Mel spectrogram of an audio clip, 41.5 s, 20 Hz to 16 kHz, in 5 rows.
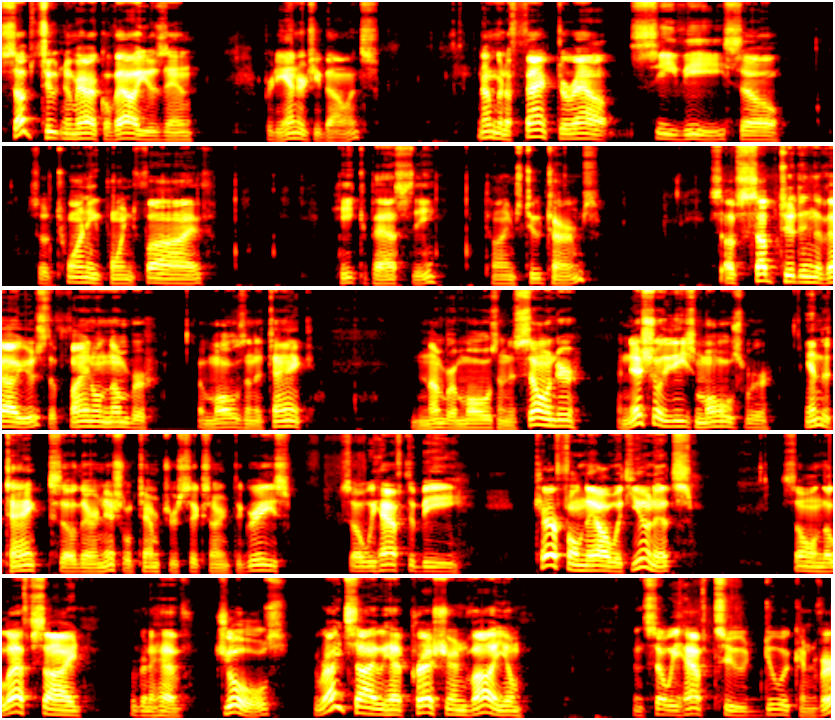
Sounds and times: Speech: 0:00.0 - 0:02.0, 0:02.6 - 0:03.8, 0:04.8 - 0:07.9, 0:08.6 - 0:10.4, 0:11.7 - 0:14.4, 0:15.4 - 0:19.8, 0:20.7 - 0:29.6, 0:30.2 - 0:32.0, 0:32.8 - 0:38.6, 0:39.6 - 0:41.5
Inside, small room: 0:00.0 - 0:41.5.

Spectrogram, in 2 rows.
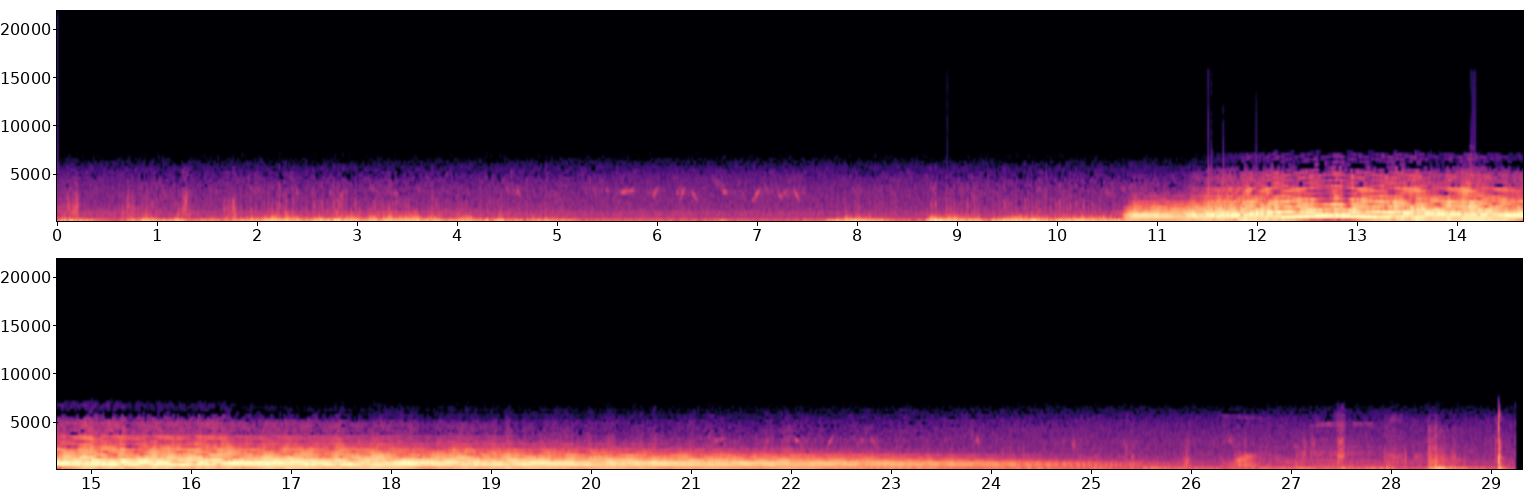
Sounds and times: Siren: 0:10.6 - 0:25.8.

